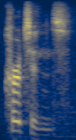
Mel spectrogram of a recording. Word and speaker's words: curtains: It's curtains. Stress at the beginning.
